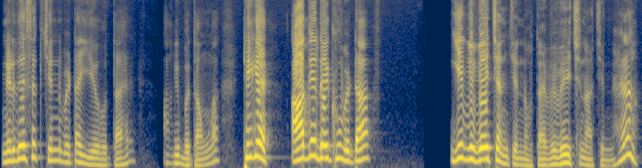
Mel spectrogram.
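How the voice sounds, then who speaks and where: A man teaching an exam-prep grammar class, talking slowly and repeating each phrase for his students. His voice sits high and sounds smooth and clear. The recording is dry and close, with no room sound. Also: very animated, darkish tone, no echo. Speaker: Hindi teacher.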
